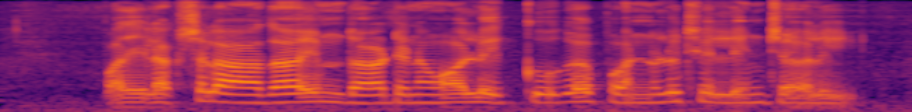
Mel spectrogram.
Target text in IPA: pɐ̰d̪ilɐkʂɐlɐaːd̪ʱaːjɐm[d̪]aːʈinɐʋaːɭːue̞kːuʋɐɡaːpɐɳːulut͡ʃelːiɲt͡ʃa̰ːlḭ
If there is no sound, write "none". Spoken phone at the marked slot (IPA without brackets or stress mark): d̪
